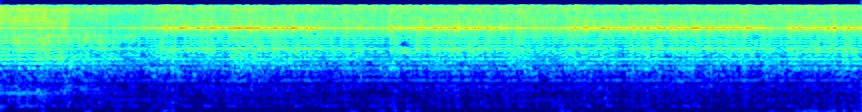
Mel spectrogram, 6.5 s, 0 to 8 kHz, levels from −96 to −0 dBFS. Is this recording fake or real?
fake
